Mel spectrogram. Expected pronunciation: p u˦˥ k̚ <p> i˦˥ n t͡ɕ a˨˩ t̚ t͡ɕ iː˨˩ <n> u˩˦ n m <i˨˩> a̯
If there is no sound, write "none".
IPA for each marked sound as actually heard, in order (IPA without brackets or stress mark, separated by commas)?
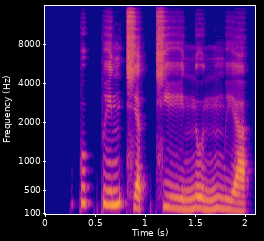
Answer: p, n, i˨˩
